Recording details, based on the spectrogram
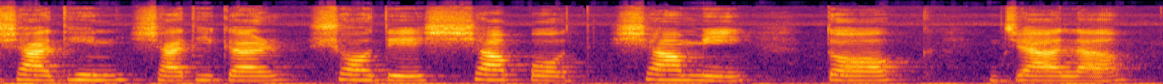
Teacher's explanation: ব ফলার উচ্চারণ হচ্ছে না শব্দের প্রথমে এটাই আমাদের প্রথম নিয়ম শব্দের প্রথমে যখন ব্যঞ্জন বর্ণের সাথে ব ফলা থাকবে তখন সেই ব ফলার উচ্চারণ হবে না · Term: ব ফলার কোন উচ্চারণ নেই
